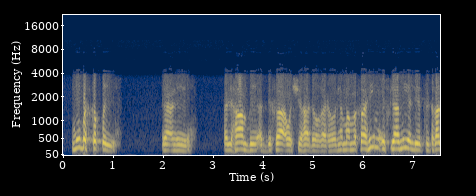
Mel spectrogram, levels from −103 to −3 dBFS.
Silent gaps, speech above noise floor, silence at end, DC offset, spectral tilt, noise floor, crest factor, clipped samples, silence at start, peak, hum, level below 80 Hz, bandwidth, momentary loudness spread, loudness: none; 52 dB; 0 s; under 0.1%; -10.5 dB/octave; -73 dBFS; 14 dB; under 0.1%; 0.2 s; -8 dBFS; none; -64 dBFS; 4.1 kHz; 8 LU; -22 LUFS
